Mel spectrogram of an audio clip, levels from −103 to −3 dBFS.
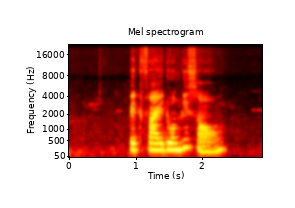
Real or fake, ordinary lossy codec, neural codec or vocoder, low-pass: real; none; none; none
